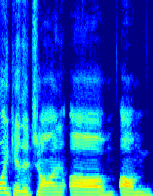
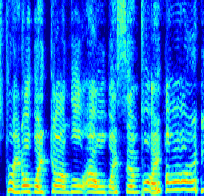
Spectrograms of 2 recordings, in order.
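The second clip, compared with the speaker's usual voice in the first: higher and louder, gushing over a crush; excited fangirling; 8 semitones higher, 8 dB louder than usual. Acted. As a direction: squeal a greeting to your senpai. Excited fangirling over Little Owl.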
